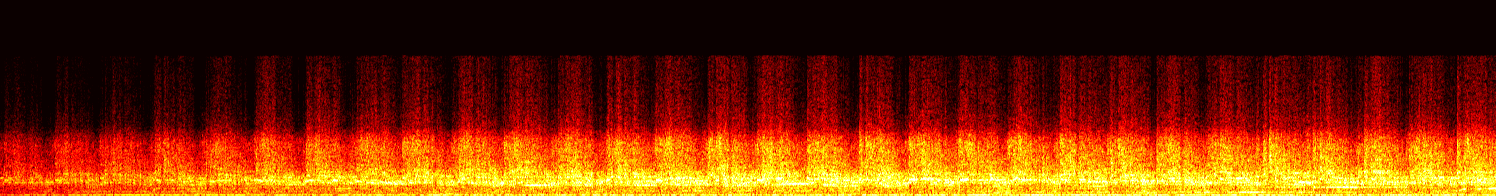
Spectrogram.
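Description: Many large cowbells strapped to the backs of marchers clanging together in a steady rhythm, about two to three strokes a second in time with their steps, growing louder over the first few seconds.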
